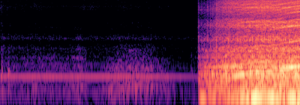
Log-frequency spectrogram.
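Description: Near silence, then about two and a half seconds in a corded electric drill's motor comes in and grows louder, with a rising whine as it speeds up to bore a large blind hole in an MDF board.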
